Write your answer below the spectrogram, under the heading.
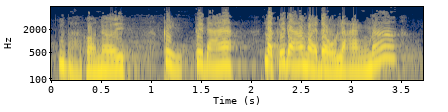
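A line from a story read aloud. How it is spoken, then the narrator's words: Ringing shout. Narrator (Vietnamese): có tiếng ai đó hét vang lên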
